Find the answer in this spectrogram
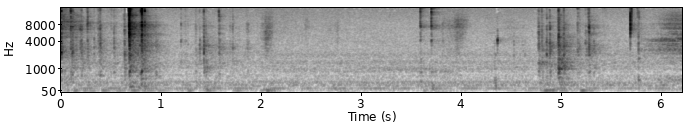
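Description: Faint, sparse computer keyboard keystrokes: a scattered handful of taps at irregular intervals over a low steady hum.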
